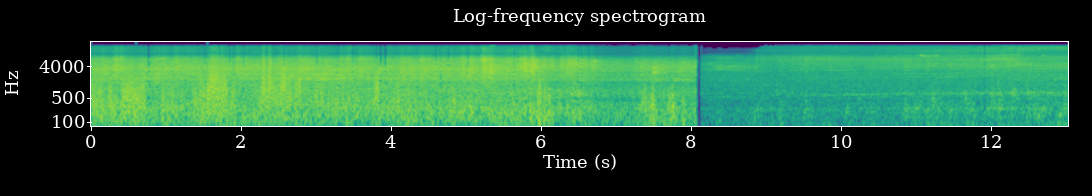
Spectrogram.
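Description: Freight train of hopper wagons rolling past at close range, its wheels clattering rhythmically over the rail joints. It cuts off suddenly about eight seconds in, giving way to the fainter, steady sound of an ETR 700 high-speed electric train passing on a far track, growing louder near the end.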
